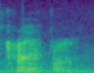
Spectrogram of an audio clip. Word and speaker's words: Crapper: My last name is Crapper. C-R-A-P-P-E-R. It's spelled exactly like it sounds. And it sounds as horrible as it's spelled.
